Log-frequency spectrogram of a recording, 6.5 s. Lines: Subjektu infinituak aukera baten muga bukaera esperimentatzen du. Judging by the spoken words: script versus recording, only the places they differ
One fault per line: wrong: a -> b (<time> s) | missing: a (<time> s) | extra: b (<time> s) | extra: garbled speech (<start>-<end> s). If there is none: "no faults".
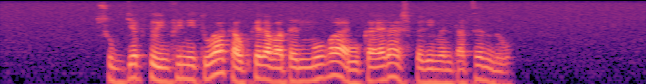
no faults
